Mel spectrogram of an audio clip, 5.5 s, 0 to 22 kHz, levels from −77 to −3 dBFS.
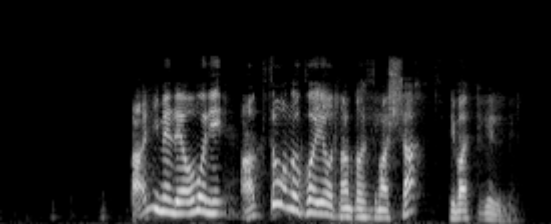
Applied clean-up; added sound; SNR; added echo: neural mask model DeepFilterNet 3.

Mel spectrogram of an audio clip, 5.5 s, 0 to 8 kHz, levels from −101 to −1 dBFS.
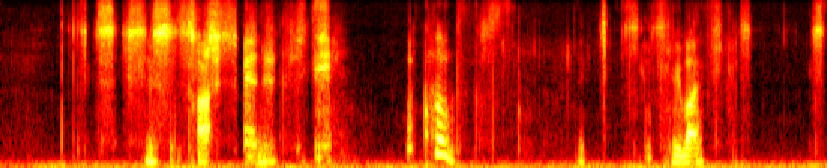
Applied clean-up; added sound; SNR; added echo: neural diffusion model UNIVERSE++.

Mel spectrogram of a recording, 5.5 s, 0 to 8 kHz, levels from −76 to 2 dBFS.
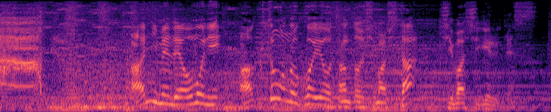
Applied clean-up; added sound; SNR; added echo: none; none; none; none.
